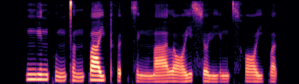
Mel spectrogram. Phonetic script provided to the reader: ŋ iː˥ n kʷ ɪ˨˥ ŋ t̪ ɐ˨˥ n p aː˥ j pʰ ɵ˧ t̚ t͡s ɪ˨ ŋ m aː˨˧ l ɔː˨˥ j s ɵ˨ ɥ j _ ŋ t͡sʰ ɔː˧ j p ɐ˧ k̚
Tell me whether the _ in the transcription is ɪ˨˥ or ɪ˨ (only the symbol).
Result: ɪ˨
